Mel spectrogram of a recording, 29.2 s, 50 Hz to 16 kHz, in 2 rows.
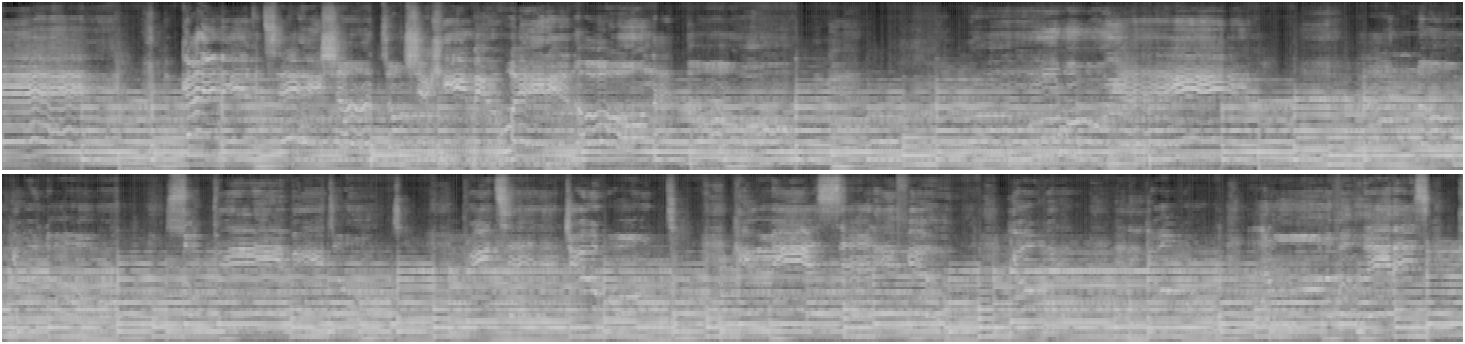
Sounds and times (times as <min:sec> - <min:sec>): Female singing: 0:00.0 - 0:08.7, 0:09.3 - 0:29.2
Music: 0:00.0 - 0:29.2.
